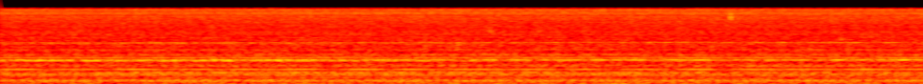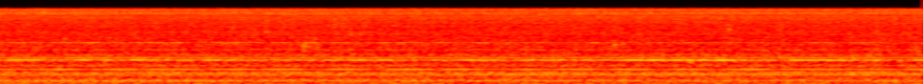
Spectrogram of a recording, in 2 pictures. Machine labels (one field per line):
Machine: pump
